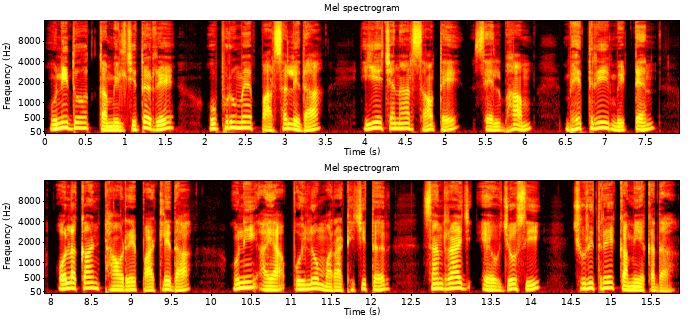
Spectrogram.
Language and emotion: Santali, neutral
